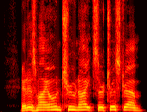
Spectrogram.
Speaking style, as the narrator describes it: cried out La Belle Isoult

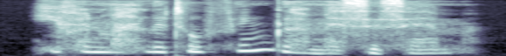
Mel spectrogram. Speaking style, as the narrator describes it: she whispered with a pitiful smile

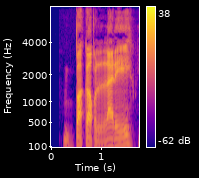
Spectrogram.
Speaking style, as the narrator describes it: he roared encouragingly

